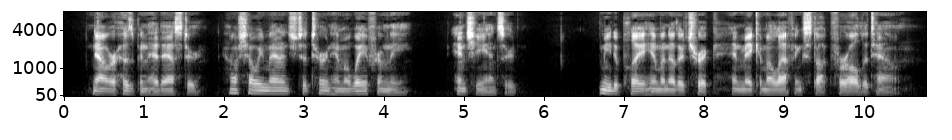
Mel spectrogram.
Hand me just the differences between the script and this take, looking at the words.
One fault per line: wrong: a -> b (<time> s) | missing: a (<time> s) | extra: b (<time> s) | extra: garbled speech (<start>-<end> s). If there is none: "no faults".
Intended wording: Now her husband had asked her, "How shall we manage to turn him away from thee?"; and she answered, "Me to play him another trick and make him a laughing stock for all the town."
no faults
